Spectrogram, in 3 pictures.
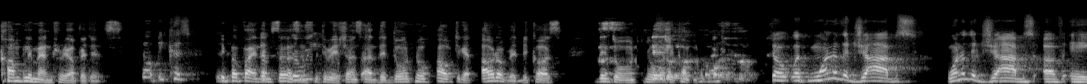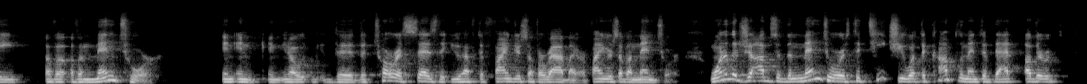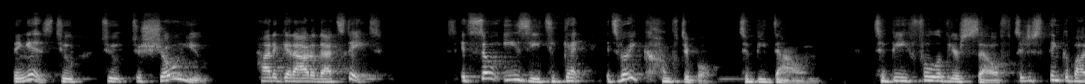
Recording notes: Recorded Live on Zoom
